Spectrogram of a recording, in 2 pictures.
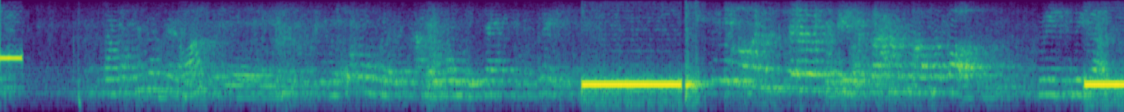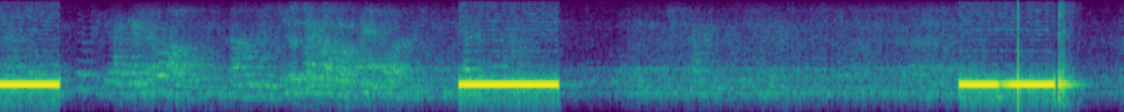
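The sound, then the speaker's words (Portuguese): An automated phone system plays four steady, identical beep tones at regular intervals before an extension is dialed, each tone set between stretches of a recorded voice speaking. “Atendimento digital. Após o sinal, digite ramal ou aguarde.”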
